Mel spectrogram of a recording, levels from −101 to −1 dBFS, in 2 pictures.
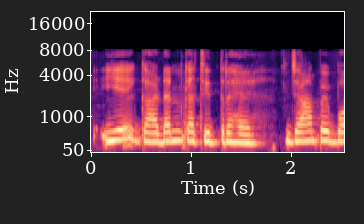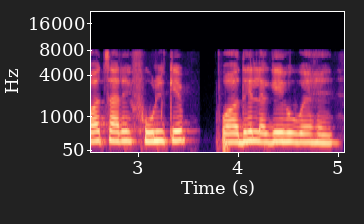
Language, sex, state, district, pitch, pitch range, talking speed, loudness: Hindi, female, Jharkhand, Deoghar, 235 Hz, 220-245 Hz, 190 wpm, -13 LUFS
